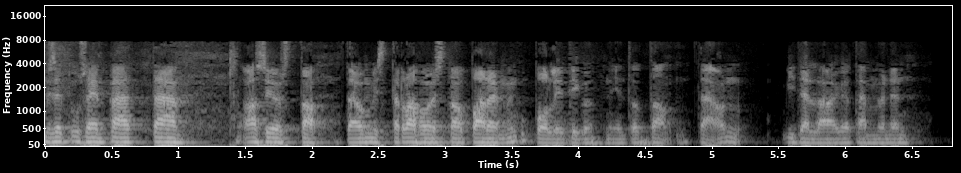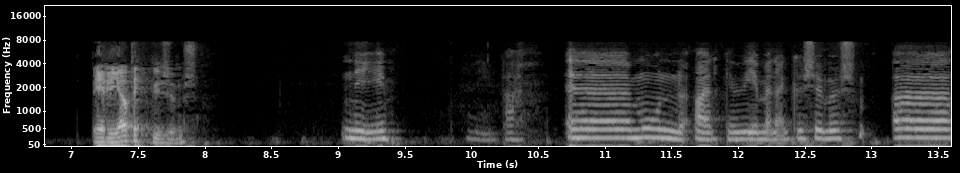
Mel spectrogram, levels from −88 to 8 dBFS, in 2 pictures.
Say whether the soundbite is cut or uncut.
uncut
